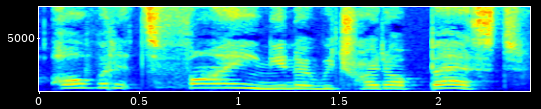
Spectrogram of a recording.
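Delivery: high, over-cheerful retold reassurance; silver lining. Chica comforting her group after losing, determinedly upbeat. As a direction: put on a brave, upbeat front. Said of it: "she was silver lining this entire thing".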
